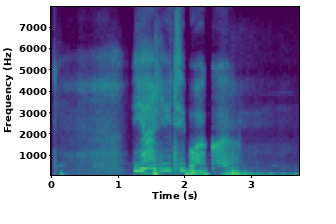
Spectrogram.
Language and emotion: Russian, sad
